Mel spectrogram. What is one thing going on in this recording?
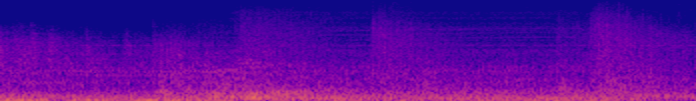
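A jet thruster roars and guns fire.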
